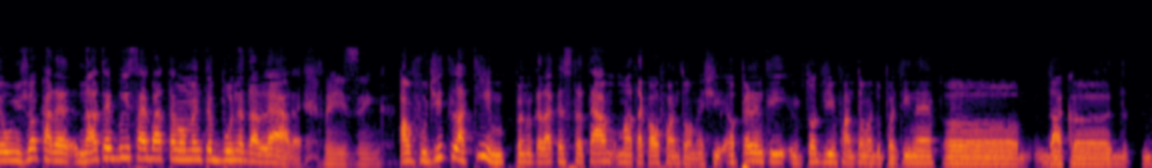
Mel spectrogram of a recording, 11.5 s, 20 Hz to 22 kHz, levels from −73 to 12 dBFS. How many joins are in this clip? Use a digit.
1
